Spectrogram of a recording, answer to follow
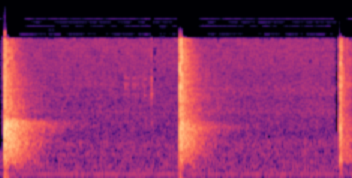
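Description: Two sharp hand claps about a second apart, each with a short fading tail.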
